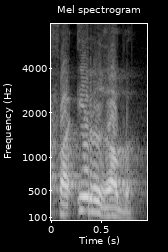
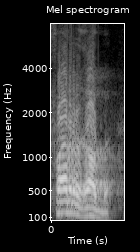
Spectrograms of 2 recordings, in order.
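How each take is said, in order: First: A separate vowel is heard before 'rghab'. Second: The vowel drops and 'fa' joins 'rghab'. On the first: "असल में था" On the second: "तो साइलेंट हो गया अलिफ"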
